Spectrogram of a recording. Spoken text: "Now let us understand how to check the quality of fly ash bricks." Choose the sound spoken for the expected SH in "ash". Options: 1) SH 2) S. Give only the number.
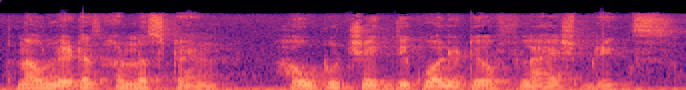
1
